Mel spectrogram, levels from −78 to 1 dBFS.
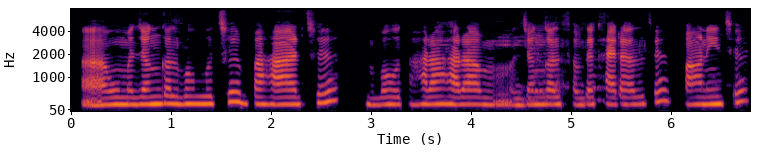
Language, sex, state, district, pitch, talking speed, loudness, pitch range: Maithili, female, Bihar, Madhepura, 210 Hz, 150 wpm, -27 LUFS, 205-220 Hz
